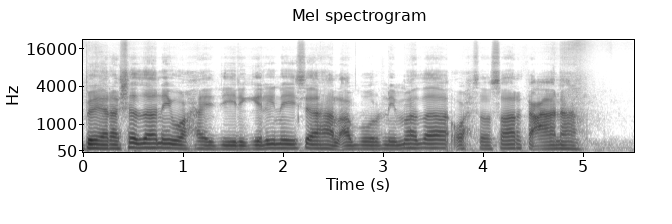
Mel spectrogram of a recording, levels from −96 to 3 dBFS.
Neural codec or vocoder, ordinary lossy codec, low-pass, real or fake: codec, 44.1 kHz, 7.8 kbps, Pupu-Codec; none; none; fake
